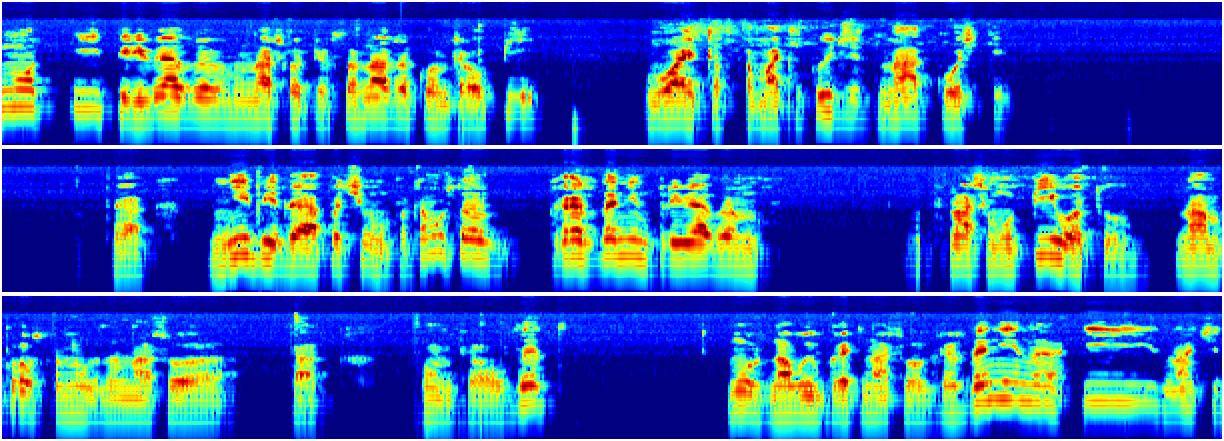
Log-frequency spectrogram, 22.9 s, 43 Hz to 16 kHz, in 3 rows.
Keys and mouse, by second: 1.6 shift+click, 2.9 ctrl+p, 7.2-8.2 middle drag, 9.4 KP_1, 10.4 shift+middle click, 14.6 click, 15.7-17.4 drag, 18.4 ctrl+z, 20.9 click, 22.5-22.8 drag.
